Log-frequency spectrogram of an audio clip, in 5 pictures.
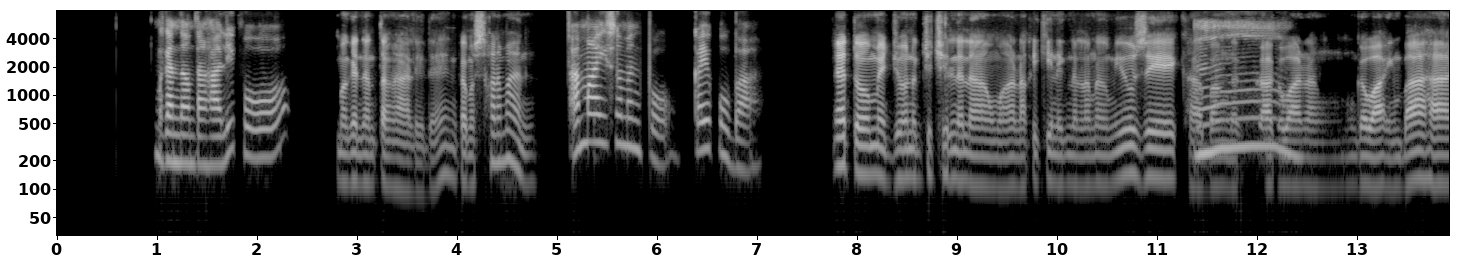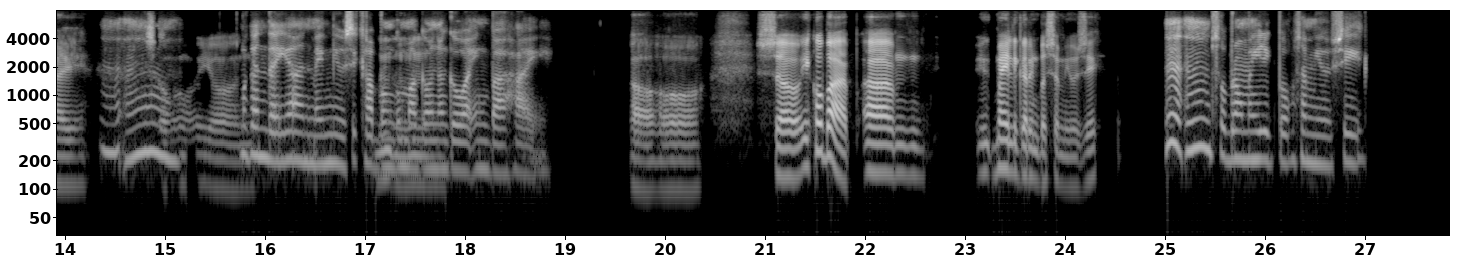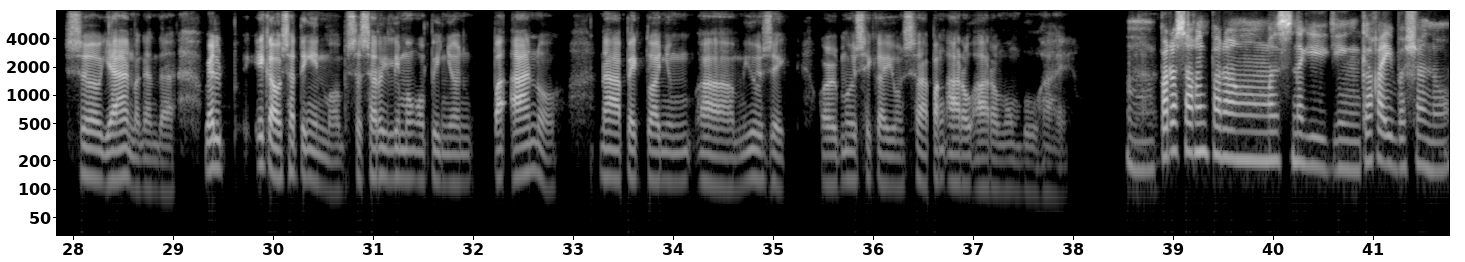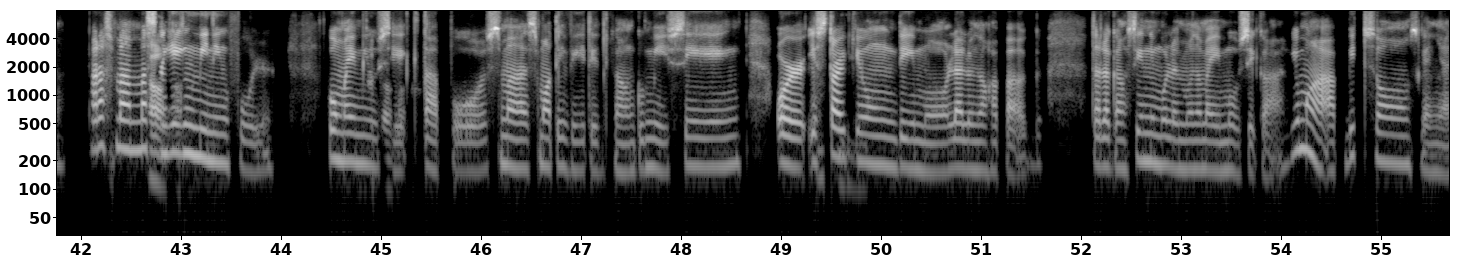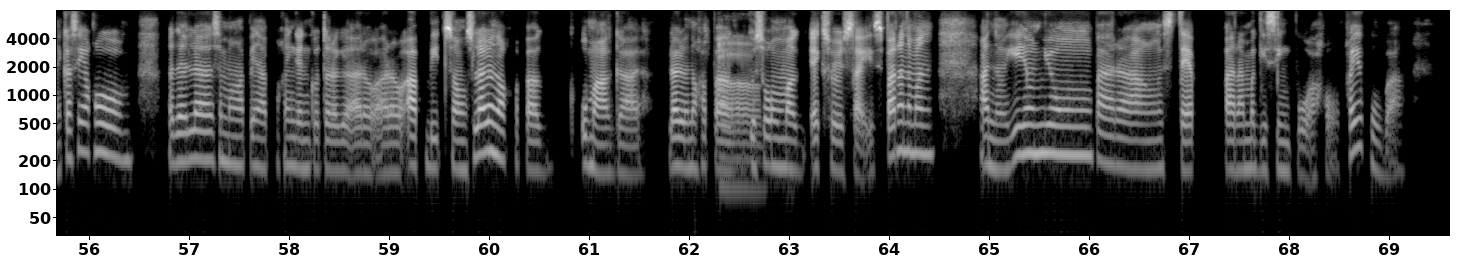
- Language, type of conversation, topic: Filipino, unstructured, Paano ka naaapektuhan ng musika sa araw-araw?
- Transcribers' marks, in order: none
